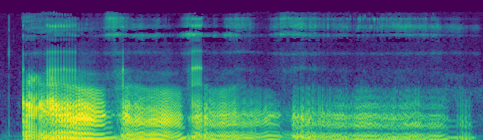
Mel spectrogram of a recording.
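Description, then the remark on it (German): A voice imitates a cat purring contentedly as it is stroked: a steady, rumbling growl-like drone with wavering pitch, continuous for nearly five seconds with no talking. “begann behaglich zu schnurren.”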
